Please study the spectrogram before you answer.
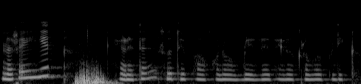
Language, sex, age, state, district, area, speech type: Tamil, female, 18-30, Tamil Nadu, Perambalur, rural, spontaneous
